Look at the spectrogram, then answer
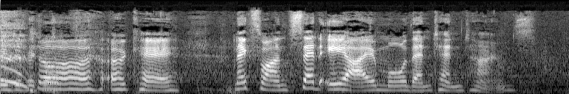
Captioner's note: laughter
